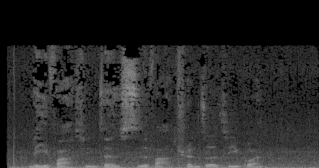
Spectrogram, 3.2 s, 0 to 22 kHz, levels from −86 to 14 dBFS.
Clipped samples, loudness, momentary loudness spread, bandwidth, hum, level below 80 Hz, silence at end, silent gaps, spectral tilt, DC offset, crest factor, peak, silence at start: under 0.1%; -30 LUFS; 8 LU; 16.5 kHz; none; -42 dBFS; 0 s; none; -4.5 dB/octave; under 0.1%; 18 dB; -12 dBFS; 0.05 s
